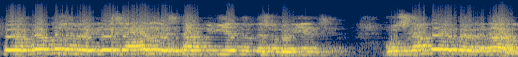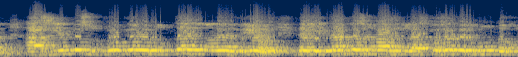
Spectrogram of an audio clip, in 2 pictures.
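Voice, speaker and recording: High-pitched man preaching, echoey hall. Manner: fiery preaching, rising to shouts. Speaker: pastor. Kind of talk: sermon. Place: church hall. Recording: echoey church hall, mic at a distance.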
